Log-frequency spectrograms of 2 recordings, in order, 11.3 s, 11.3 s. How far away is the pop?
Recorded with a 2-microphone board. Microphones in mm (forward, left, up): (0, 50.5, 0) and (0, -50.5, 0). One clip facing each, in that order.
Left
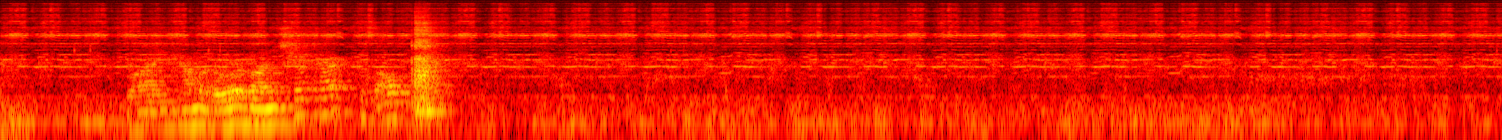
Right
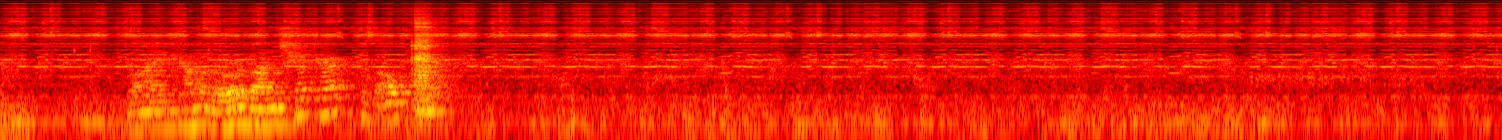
About 0.8 m.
